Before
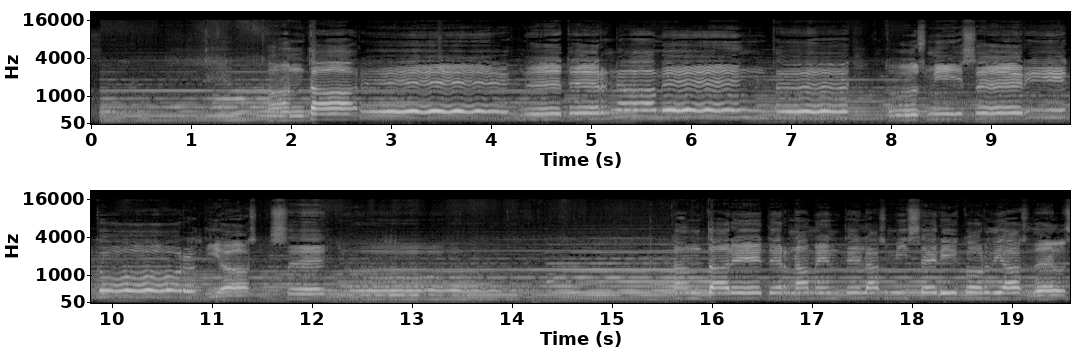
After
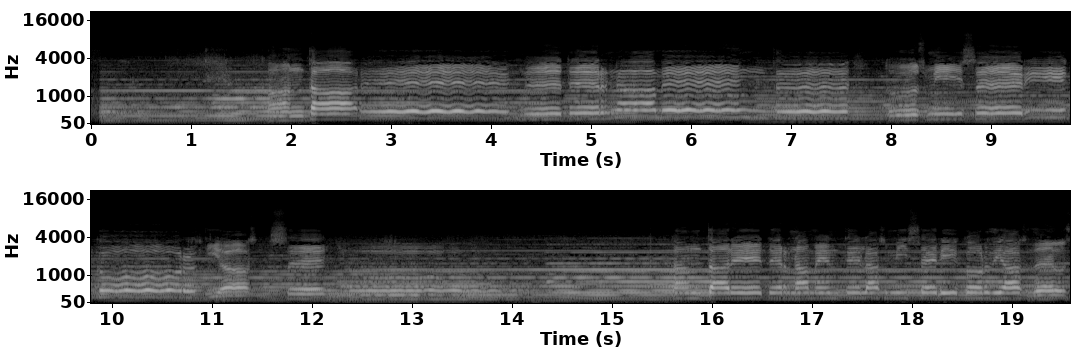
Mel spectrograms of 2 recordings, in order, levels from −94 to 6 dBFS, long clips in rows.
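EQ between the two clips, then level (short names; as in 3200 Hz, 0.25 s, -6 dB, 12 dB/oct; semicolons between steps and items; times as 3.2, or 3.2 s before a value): low shelf 400 Hz -9.5 dB; dynamic EQ 5300 Hz, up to -5 dB, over -47 dBFS, Q 0.83; air absorption 290 m; -4.0 dB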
